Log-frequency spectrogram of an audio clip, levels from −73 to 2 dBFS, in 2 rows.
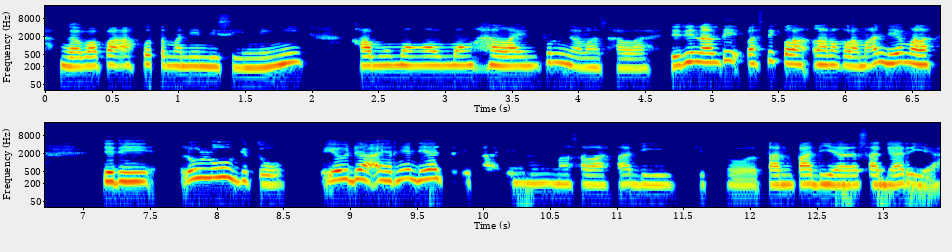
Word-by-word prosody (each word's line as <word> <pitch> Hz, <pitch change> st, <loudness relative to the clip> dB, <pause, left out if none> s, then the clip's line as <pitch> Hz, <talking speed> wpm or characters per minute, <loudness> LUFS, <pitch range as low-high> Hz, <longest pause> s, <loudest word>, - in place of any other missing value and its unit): nggak 205 Hz, -1 st, +2 dB
papa, 215 Hz, +2 st, +3 dB, 0.2 s
aku 245 Hz, -, -2 dB
temenin 215 Hz, -1 st, -3 dB
di 200 Hz, -, -2 dB
sini, 200 Hz, +8 st, -2 dB, 0.4 s
kamu 220 Hz, 0 st, +2 dB
mau 225 Hz, -1 st, +2 dB
ngomong 225 Hz, 0 st, 0 dB
hal 230 Hz, -3 st, +3 dB
lain 215 Hz, 0 st, -1 dB
pun 280 Hz, -1 st, -3 dB
nggak 215 Hz, -5 st, -2 dB
masalah." 185 Hz, -1 st, -5 dB, 0.2 s
Jadi 235 Hz, +6 st, +2 dB
nanti 280 Hz, +2 st, +5 dB
pasti 260 Hz, +5 st, -1 dB
kela 250 Hz, -2 st, +4 dB
lama-kelamaan 230 Hz, +2 st, +2 dB
dia 275 Hz, +2 st, +4 dB
malah 240 Hz, -2 st, +6 dB, 0.5 s
jadi 240 Hz, 0 st, +4 dB, 0.2 s
luluh, 320 Hz, +5 st, +3 dB
gitu. 195 Hz, -5 st, -5 dB, 0.3 s
Ya, 270 Hz, +1 st, +4 dB
udah, 280 Hz, +1 st, +3 dB
akhirnya 260 Hz, +3 st, 0 dB
dia 290 Hz, +3 st, +4 dB
ceritain 420 Hz, -, -12 dB, 0.3 s
masalah 195 Hz, -1 st, -4 dB
tadi, 190 Hz, -1 st, -6 dB, 0.2 s
gitu. 95 Hz, -, -11 dB
Tanpa 195 Hz, +1 st, +2 dB
dia 190 Hz, -1 st, 0 dB
sadari, 190 Hz, 0 st, -1 dB
ya. 190 Hz, -, -10 dB
220 Hz, 160 wpm, -21 LUFS, 195-255 Hz, 0.5 s, malah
